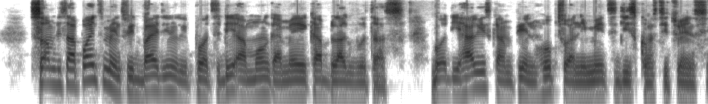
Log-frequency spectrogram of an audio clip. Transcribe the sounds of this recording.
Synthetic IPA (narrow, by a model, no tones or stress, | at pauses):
sɔ̃mdisapɔ̃ɪ̃ntmɛ̃ntwidbaɪdɛ̃nɹipɔtdeʔamɔ̃ŋɡamɛɹikãblakvotʰa̰sbɔt̚diɦaɹiskãmpẽnɦop̚tʰuanimetdiskɔ̃nstituɛ̃nsi̥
